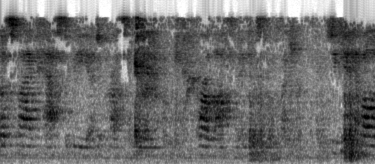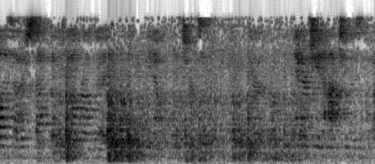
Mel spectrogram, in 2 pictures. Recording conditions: poor sound quality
